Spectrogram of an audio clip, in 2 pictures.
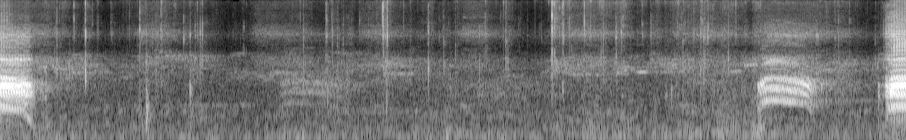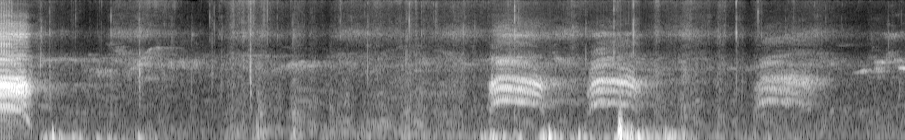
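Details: Harsh, nasal caws from crows squabbling over food come in scattered pairs and singles over about nine seconds, with low thumping scuffle noises between some calls.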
